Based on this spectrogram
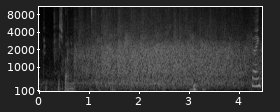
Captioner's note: applause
